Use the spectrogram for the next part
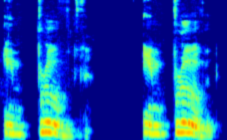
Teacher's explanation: si el último sonido es un sonido que sí tiene vibración, al agregar ed, este ed se pronuncia como d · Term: sonido d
